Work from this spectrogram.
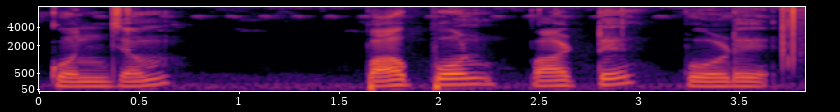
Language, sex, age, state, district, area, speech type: Tamil, male, 18-30, Tamil Nadu, Nagapattinam, rural, read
